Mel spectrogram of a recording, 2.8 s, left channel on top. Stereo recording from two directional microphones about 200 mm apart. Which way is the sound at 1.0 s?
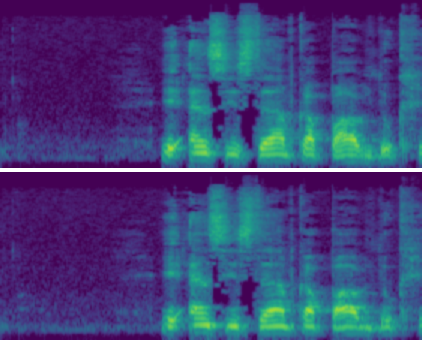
35° left (ahead or behind).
